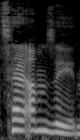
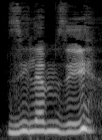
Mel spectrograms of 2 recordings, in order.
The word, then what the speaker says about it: Zell am See: Und die Araber sagen Silemsee. Ja, wir waren in Selemsee. – Hat das übersetzt irgendeine Bedeutung, oder? – Nein, das ist einfach falsch ausgesprochen. Selemsee, nicht Zellamsee.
